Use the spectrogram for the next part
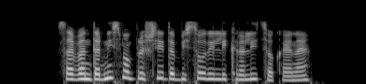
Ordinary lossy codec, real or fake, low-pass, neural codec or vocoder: none; real; none; none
